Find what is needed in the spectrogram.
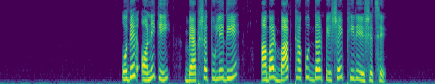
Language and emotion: Bengali, neutral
